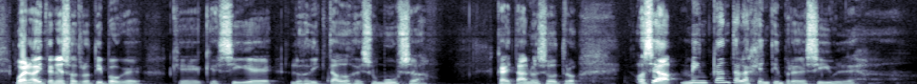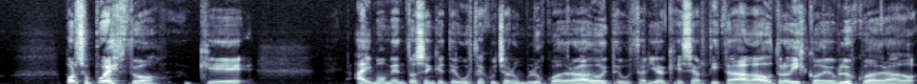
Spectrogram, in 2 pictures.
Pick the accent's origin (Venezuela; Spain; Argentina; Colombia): Argentina; yo soy argentino, soy un periodista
